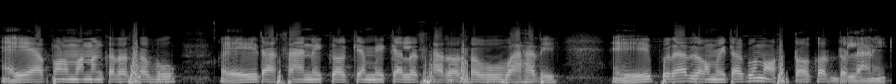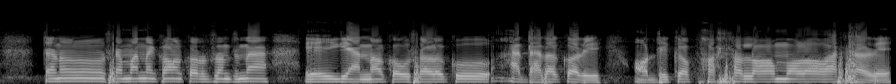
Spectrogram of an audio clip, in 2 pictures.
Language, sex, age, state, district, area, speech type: Odia, male, 60+, Odisha, Bhadrak, rural, spontaneous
